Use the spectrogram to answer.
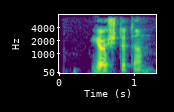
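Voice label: "ёсьтытӧм", Komi, male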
